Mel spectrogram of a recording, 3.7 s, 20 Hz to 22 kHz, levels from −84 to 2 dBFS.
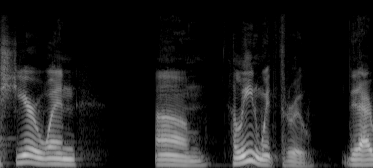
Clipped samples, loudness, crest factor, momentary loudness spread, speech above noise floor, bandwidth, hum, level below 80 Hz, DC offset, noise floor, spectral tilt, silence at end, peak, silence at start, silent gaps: under 0.1%; -28 LUFS; 20 dB; 14 LU; 51 dB; 15 kHz; none; -60 dBFS; under 0.1%; -78 dBFS; -6.5 dB/octave; 0 s; -10 dBFS; 0 s; none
